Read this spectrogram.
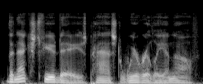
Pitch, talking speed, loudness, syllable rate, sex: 90 Hz, 205 wpm, -16 LUFS, 6.0 syllables/s, male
